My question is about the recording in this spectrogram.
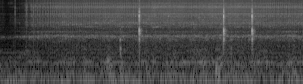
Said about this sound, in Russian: Сейчас вы слышите, как работает электрофорная машина. Это такое устройство, которое прямо у нас в комнате может создавать маленькие настоящие молнии.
